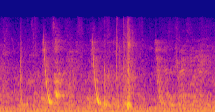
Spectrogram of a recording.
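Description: Spectators chattering in a large hall, cut by four short squeaks, each falling steeply in pitch, one about every second.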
